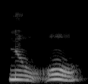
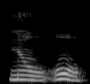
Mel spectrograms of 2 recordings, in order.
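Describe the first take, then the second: No difference in how they are said.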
